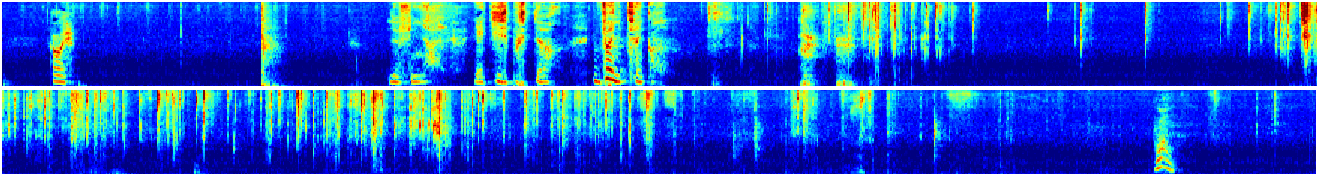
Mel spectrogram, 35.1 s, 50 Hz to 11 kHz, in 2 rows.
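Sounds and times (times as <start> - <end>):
foil wrappers crinkling: 9.6 - 13.0, 16.3 - 26.6, 28.0 - 29.2
pack being torn open: 11.0 - 13.0, 16.7 - 26.6.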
